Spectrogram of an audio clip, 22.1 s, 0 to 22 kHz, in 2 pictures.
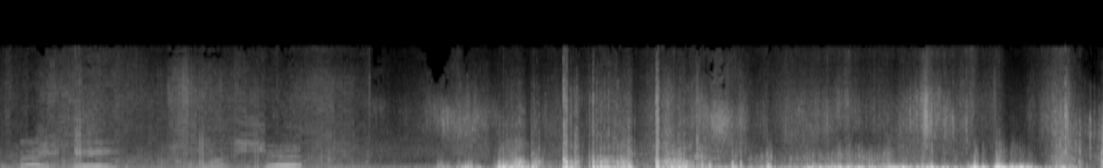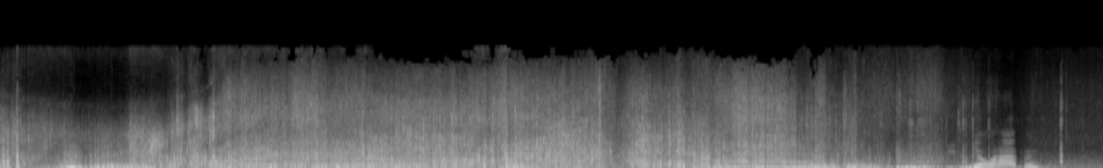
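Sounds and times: snowboards scraping on snow: 0.0 - 20.5
wind on microphone: 3.4 - 16.4, 17.5 - 21.6.

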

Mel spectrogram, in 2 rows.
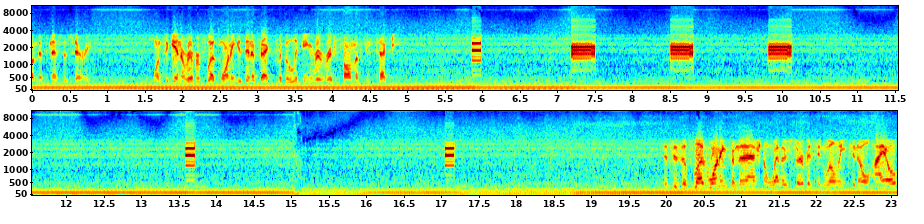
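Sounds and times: radio hiss and hum: 0.0 - 23.0
buzzy digital data bursts: 0.6 - 9.0.

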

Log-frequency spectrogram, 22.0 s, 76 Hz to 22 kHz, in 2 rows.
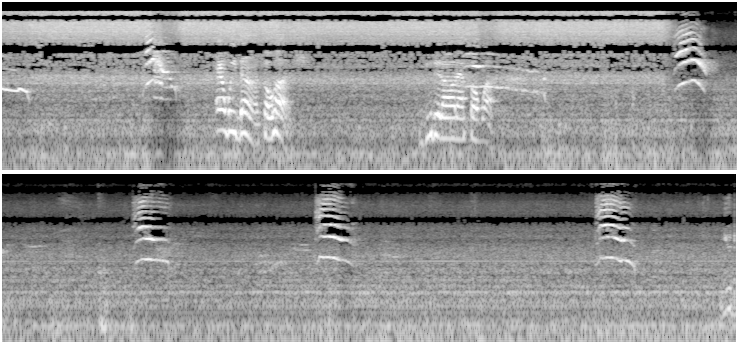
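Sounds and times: running tap water: 0.0 - 10.2
kitten meowing loudly: 10.1 - 10.8, 15.8 - 16.4, 20.0 - 20.6.

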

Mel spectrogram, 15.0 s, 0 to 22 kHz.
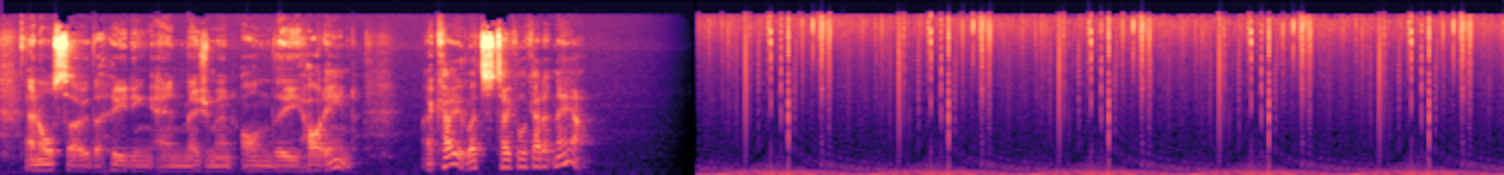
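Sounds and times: crackly static: 0.0 - 15.0
low hum: 7.0 - 15.0
projector clicks: 7.3 - 15.0.

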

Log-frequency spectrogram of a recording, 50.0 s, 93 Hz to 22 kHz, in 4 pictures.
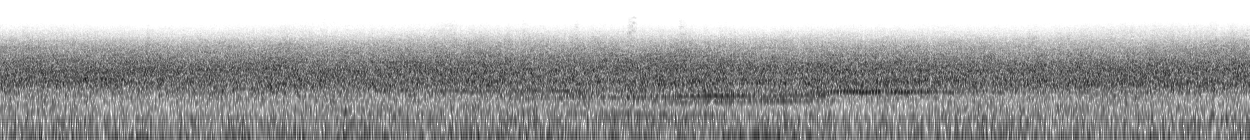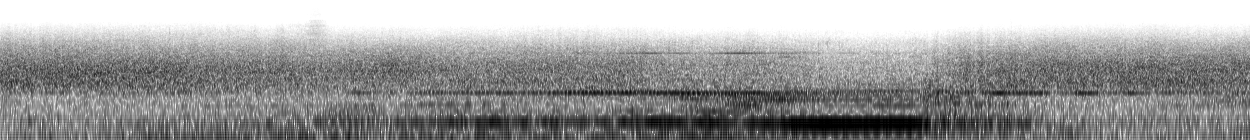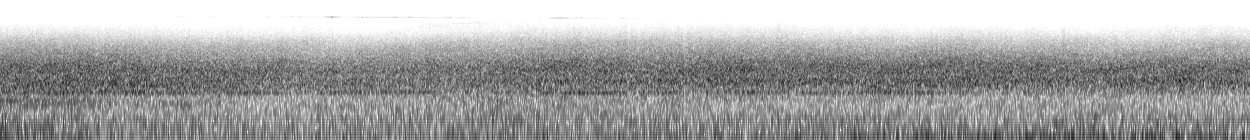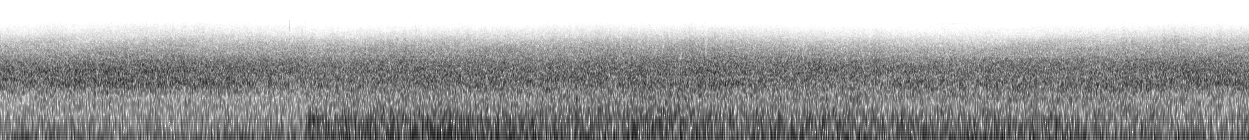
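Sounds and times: low engine hum: 0.0 - 36.2
jet airliners roaring: 0.0 - 49.9
road traffic: 0.0 - 49.9.

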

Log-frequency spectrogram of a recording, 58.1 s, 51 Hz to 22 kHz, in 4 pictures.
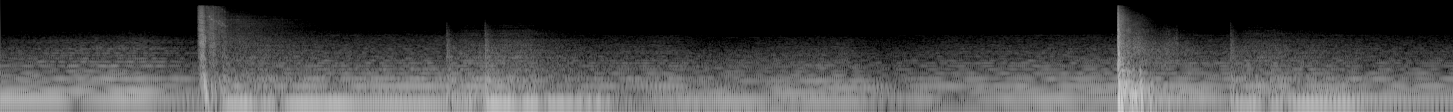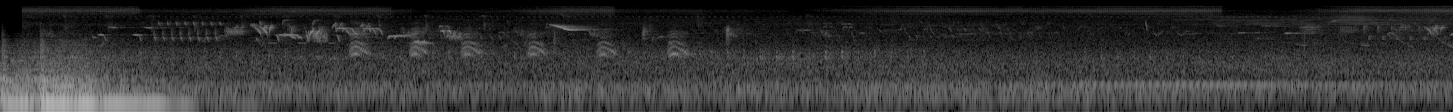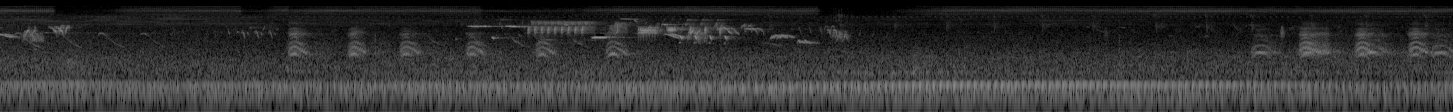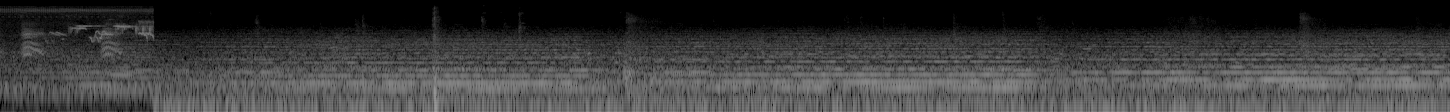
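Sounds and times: steady low hum: 0.0 - 58.0
small birds chirping: 14.8 - 45.2.

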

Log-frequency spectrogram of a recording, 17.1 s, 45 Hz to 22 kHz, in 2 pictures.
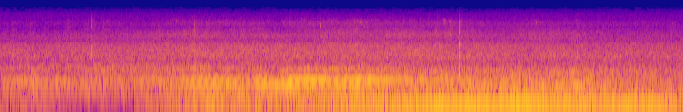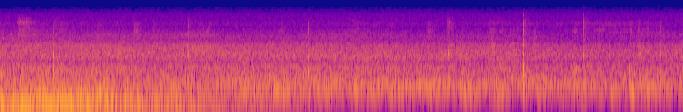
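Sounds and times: vehicle engine running: 0.0 - 12.3.

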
